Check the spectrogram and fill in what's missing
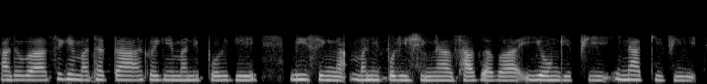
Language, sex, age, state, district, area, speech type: Manipuri, female, 18-30, Manipur, Churachandpur, rural, conversation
